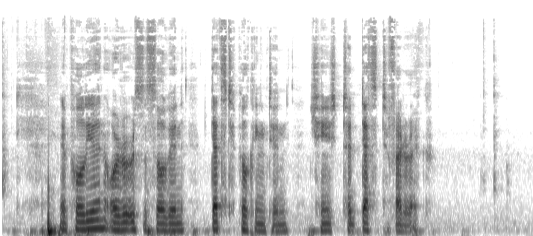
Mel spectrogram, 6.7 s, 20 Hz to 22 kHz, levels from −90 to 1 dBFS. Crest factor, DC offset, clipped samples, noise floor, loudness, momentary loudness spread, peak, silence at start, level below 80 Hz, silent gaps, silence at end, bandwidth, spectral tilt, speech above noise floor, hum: 20 dB; under 0.1%; under 0.1%; -59 dBFS; -21 LUFS; 12 LU; -2 dBFS; 0.05 s; -42 dBFS; none; 1.45 s; 16.5 kHz; -6 dB/octave; 37 dB; none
